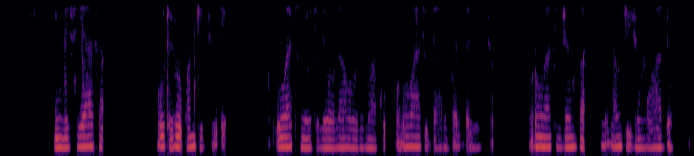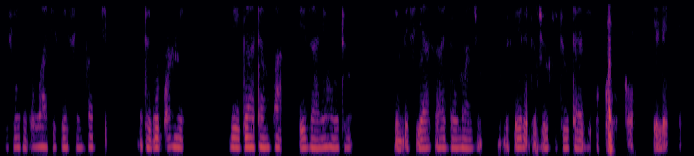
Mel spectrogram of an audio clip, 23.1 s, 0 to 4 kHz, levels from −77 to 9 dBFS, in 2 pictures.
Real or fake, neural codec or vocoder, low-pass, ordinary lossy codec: fake; codec, 16 kHz, 4 kbps, FreqCodec, smaller model; 3.6 kHz; Opus, 64 kbps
